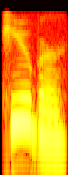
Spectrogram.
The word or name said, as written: Huber Heights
